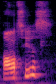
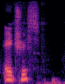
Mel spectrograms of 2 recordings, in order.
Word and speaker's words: Atreus: Kratos and Artius. – Atreus.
